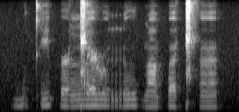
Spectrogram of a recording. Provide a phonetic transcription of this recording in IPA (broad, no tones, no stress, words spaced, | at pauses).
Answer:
bʊkʼipə˞ ŋ͡ǁɘɭu rubã pəǁʰə̃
